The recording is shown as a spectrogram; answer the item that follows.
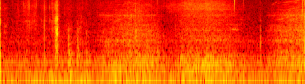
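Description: A few faint clicks, one right at the start as a button on a plug-in power meter is pressed, then soft rubbing handling noise.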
